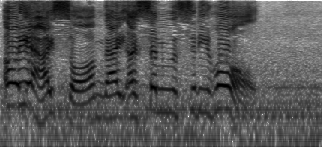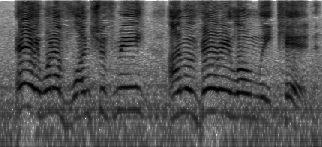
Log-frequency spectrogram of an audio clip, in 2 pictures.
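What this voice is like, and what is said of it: Outrageous New York accent character voice. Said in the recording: “he's definitely a kid from the South, by the way. You can tell by his outrageous New York accent.”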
